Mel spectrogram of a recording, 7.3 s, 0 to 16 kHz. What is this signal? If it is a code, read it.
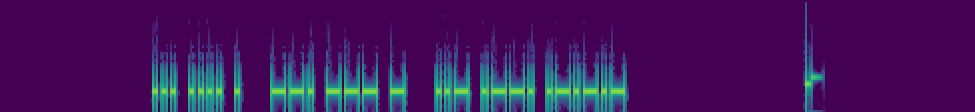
Morse code, heard as a keyed tone, about 34 wpm, 700 Hz. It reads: SHE GOT UP.
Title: Sentences from Top 300 Words 35wpm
